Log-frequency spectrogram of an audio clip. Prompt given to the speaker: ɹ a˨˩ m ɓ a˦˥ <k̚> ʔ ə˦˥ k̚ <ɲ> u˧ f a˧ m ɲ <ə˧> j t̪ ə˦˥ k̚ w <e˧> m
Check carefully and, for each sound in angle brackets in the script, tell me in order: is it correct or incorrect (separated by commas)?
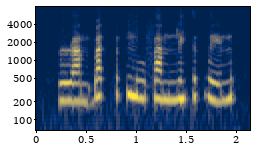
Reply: incorrect, incorrect, correct, incorrect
